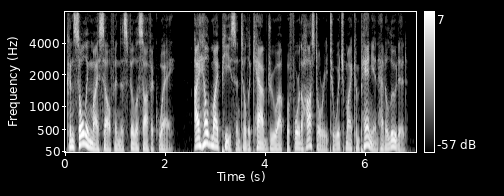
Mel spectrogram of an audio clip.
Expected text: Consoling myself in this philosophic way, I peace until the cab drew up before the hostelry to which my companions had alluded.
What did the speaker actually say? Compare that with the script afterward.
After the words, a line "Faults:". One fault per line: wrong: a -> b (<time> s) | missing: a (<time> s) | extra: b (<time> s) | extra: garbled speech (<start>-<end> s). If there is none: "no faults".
Consoling myself in this philosophic way, I held my peace until the cab drew up before the hostelry to which my companion had alluded.
Faults:
extra: held my (2.7 s)
wrong: companions -> companion (5.7 s)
